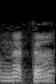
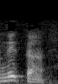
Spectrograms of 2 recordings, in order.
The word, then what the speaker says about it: Natan: No dia 4 de novembro de 2002, lança o nome do ex-primeiro-ministro de Al-Shorur de Israel, Natan, é Natan, eles já fizeram o sincretismo, botaram Netan, mas é Natan Yarro.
